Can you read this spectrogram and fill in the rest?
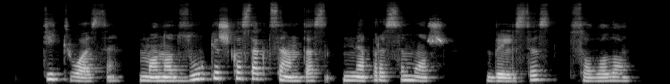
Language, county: Lithuanian, Šiauliai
